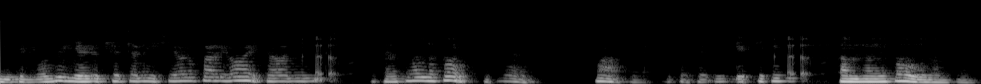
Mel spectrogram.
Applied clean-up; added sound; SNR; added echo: neural mask model DeepFilterNet 3.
